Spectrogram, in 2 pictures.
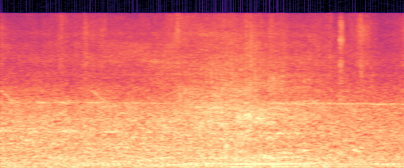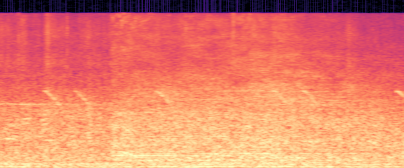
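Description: A motor scooter passes close by.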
